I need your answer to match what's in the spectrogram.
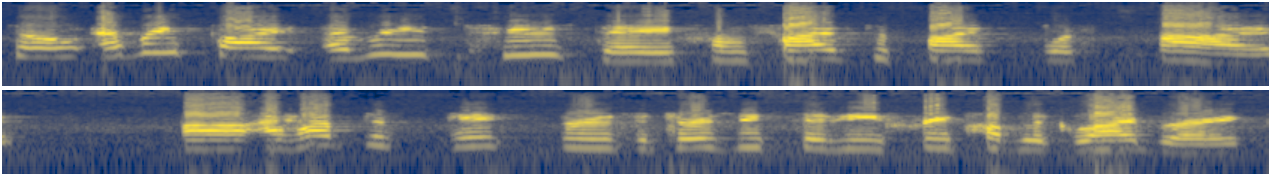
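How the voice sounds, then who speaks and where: A woman's voice: sits high, pushed and bright, low-quality recording. An upbeat, agreeable American woman chatting casually as a call-in guest, heard over a phone on speaker. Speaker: call-in guest, gigging pianist.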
